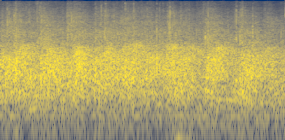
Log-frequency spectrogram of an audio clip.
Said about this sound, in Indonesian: Kami tepuk tangan paling meriah.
